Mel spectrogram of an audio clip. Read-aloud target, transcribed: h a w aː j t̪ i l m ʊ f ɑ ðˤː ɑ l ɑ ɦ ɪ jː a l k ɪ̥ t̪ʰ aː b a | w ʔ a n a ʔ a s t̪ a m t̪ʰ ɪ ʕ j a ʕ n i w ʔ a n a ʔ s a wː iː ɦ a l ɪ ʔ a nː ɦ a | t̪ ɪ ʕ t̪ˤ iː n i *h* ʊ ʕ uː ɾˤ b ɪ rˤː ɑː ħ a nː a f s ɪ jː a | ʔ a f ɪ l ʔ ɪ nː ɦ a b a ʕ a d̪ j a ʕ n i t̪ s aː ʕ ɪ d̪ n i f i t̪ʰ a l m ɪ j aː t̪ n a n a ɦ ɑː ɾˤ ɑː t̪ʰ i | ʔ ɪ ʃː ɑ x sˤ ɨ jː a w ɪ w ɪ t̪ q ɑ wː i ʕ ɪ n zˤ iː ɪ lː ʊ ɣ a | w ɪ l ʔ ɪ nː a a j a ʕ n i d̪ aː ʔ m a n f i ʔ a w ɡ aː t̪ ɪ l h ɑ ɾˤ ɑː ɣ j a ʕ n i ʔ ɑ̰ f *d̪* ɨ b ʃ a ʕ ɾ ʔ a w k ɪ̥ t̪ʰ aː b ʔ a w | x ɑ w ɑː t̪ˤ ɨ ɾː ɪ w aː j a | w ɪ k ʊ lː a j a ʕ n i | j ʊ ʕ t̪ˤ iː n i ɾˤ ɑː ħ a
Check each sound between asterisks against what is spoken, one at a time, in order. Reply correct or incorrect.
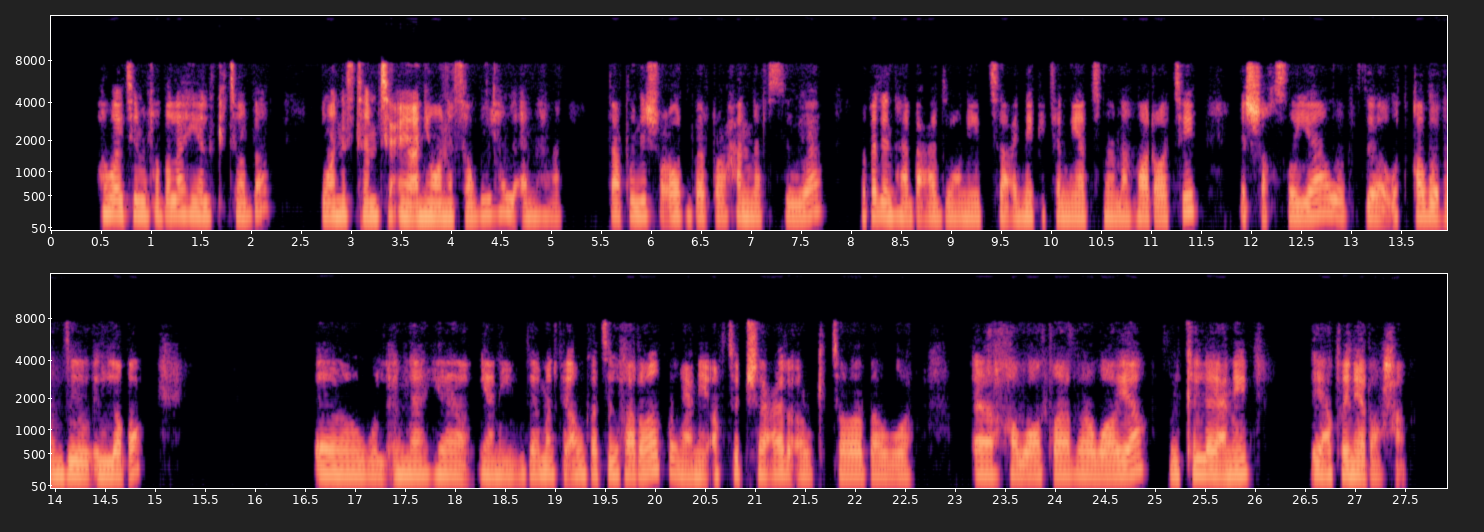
incorrect: ʃ, incorrect: t̪

